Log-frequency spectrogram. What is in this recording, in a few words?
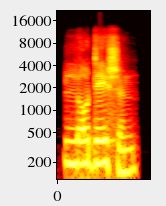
"laudation", Indian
